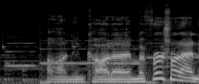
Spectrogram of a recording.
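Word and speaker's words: Nincada: It's Ninkata.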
